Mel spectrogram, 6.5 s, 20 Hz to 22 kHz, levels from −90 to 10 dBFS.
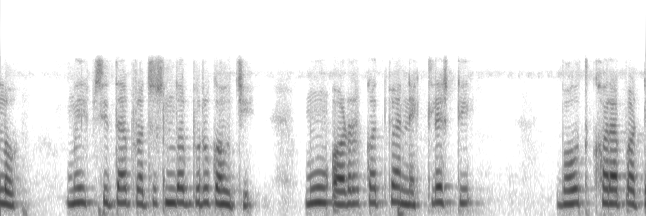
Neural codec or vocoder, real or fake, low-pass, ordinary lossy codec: none; real; 7.2 kHz; Opus, 16 kbps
